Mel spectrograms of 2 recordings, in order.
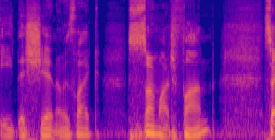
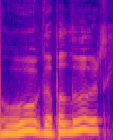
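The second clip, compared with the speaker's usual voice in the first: slow, raised, playful ooh of dread; mock spooked; 5 semitones higher, 6 dB louder, slower than usual. Friends refusing to touch the balut, mock spooked. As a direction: pretend to be scared, louder and higher. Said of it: "It's too scary".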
